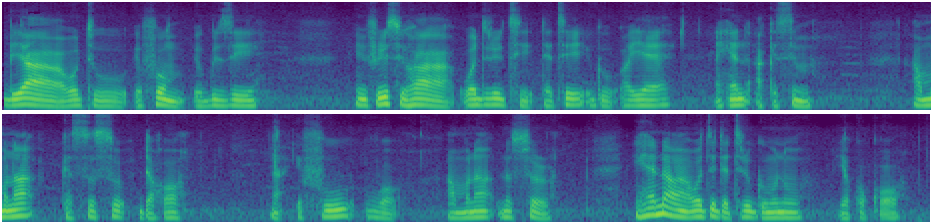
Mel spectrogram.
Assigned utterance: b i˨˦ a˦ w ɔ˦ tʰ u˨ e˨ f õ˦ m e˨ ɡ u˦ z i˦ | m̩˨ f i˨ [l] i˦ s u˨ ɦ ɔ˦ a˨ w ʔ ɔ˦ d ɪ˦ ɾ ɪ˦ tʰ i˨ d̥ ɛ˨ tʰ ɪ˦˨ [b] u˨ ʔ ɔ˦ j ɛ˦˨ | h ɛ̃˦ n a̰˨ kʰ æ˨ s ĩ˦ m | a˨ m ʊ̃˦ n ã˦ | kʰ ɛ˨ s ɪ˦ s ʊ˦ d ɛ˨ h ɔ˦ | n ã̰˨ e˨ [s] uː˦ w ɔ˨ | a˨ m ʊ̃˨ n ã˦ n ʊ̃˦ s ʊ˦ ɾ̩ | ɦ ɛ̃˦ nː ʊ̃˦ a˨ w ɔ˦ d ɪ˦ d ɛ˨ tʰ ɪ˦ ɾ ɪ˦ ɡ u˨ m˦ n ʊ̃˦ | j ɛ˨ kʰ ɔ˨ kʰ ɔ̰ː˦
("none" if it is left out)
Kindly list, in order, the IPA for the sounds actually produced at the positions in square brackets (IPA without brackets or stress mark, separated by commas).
ɾ, ɡ, f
